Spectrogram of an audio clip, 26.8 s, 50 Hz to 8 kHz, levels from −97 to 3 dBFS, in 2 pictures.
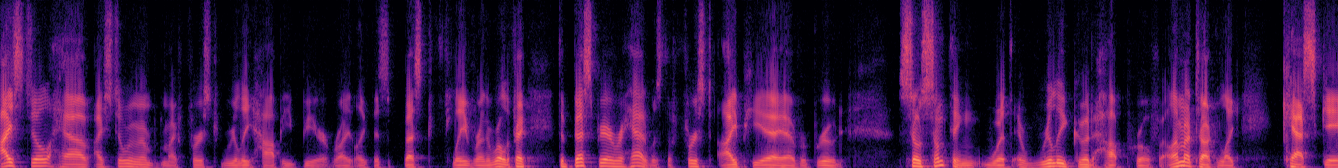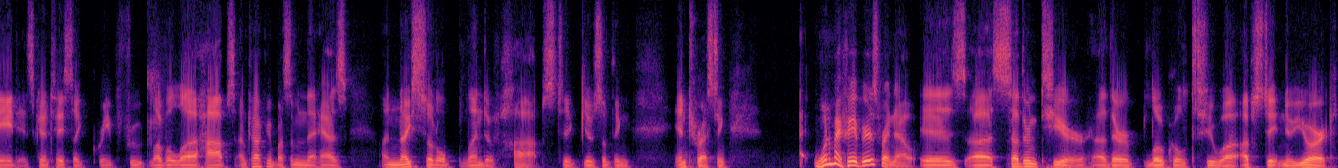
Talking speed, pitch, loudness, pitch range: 205 wpm, 100 Hz, -27 LUFS, 95-120 Hz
